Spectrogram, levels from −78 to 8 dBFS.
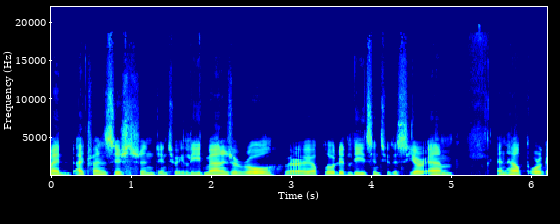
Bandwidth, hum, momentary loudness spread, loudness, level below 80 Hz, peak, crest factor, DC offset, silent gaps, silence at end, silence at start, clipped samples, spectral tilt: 19 kHz; none; 8 LU; -30 LUFS; -76 dBFS; -8 dBFS; 24 dB; under 0.1%; none; 0 s; 0 s; under 0.1%; -3.5 dB/octave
